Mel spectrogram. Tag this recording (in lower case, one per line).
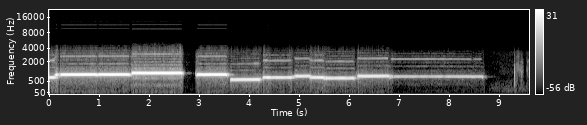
music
